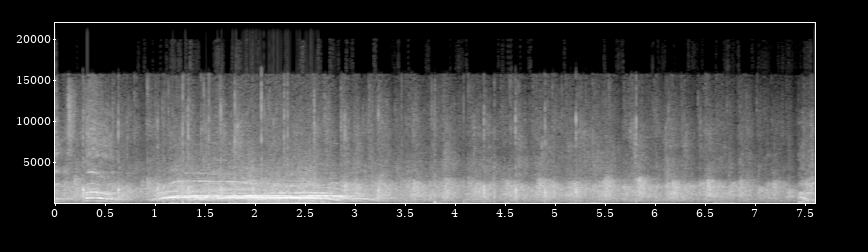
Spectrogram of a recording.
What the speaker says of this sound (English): Will you please carry on that round of applause for Jake Farrell?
